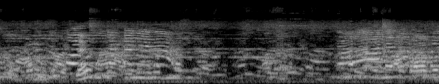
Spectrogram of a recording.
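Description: A crowd of women and children chattering, several voices talking over one another, some of them high children's voices.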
